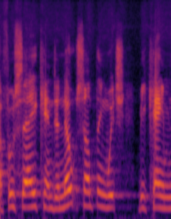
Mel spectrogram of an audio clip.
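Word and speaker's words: φύσει: word comes in the greek word uh p-h-u-s-e-i how we would spell it in english language uh fousay can denote something which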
